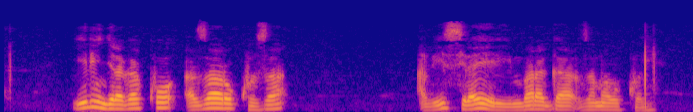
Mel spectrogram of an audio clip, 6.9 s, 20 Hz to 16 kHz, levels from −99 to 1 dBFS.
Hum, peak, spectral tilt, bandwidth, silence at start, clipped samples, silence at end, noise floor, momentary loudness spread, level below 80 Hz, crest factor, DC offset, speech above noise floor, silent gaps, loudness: none; -10 dBFS; -7 dB/octave; 7.8 kHz; 0.75 s; under 0.1%; 0.4 s; -76 dBFS; 15 LU; -66 dBFS; 18 dB; under 0.1%; 51 dB; none; -26 LUFS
